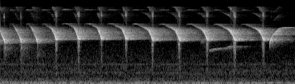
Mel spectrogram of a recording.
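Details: Canary song in 'ngerol' style: a string of about eleven quick, bright, downswept notes repeated at an even pace, with a faint lower whistle sliding in near the end.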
